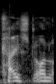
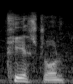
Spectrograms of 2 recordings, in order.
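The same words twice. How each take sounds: First: Caistron with the first syllable rhyming with "sky"; first guessed pronunciation. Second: Caistron with the first syllable rhyming with "key" or "kay"; alternative guessed pronunciation. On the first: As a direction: say Caistron as "KY-stron". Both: Shown as a demonstration. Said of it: "I don't know how to pronounce it".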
